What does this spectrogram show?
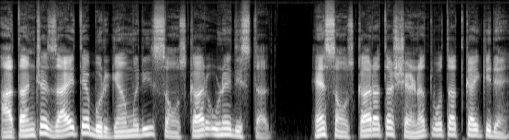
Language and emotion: Goan Konkani, neutral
